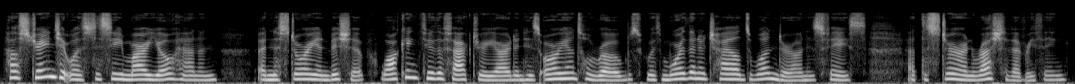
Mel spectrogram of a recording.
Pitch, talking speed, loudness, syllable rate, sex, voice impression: 230 Hz, 200 wpm, -16 LUFS, 5.3 syllables/s, female, feminine, slightly young, tensed, slightly powerful, slightly bright, clear, fluent, slightly cute, friendly, kind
